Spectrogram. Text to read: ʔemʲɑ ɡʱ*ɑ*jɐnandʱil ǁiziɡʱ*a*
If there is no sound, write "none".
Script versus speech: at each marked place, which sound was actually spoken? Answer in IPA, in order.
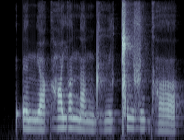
ɑ, ɐ

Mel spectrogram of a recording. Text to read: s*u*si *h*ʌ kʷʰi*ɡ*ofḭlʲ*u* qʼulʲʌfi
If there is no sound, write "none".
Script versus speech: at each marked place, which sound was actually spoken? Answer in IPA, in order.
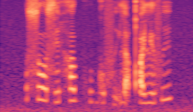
o, h, ɡ, ṵ

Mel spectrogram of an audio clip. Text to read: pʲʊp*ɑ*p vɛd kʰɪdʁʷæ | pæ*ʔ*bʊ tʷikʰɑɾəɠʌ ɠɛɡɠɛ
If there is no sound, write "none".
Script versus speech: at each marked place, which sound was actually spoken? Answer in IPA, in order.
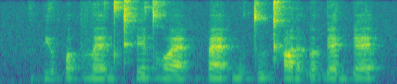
ʌ, ʔ

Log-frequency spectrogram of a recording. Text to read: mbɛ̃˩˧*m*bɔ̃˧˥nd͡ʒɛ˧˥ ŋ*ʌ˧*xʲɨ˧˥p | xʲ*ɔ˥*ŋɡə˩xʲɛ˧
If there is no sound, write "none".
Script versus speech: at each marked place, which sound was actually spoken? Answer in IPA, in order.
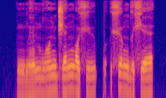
m, ɔ˧, ɔ˥

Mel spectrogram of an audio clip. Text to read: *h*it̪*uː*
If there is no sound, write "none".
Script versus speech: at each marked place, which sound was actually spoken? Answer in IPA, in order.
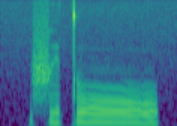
f, uː

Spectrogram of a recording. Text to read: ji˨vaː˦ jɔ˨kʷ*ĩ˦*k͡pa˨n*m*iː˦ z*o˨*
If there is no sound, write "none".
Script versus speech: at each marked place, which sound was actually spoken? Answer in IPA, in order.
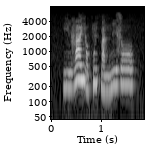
ĩ˦, m, o˦

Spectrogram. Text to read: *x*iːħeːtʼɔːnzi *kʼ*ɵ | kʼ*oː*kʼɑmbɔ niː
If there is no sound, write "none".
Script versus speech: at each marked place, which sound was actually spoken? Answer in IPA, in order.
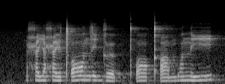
ħ, ɡ, ɔː

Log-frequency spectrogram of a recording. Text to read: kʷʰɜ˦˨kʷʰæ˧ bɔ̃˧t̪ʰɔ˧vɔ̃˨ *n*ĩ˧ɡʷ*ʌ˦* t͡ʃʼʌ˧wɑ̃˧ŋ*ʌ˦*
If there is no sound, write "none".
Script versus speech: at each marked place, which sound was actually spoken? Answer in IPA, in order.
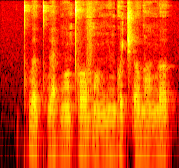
ŋ, ʌ˦, ʌ˦

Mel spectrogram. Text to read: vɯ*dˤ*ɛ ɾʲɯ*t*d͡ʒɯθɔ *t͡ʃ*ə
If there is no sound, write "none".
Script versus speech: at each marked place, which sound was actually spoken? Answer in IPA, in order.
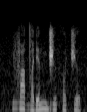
dˤ, n, t͡ʃ

